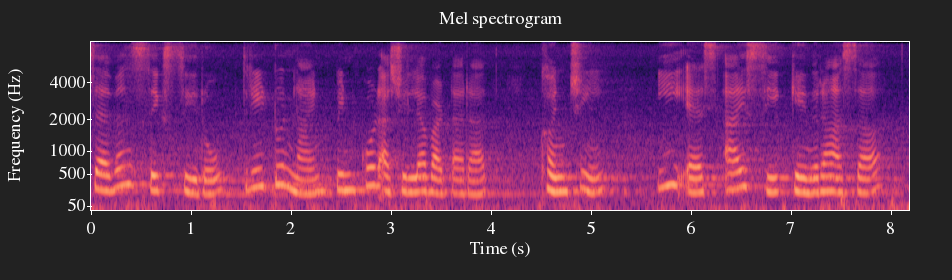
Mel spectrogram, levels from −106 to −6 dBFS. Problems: constant background noise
